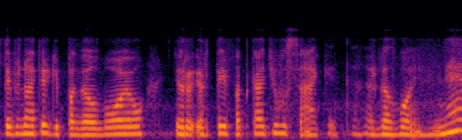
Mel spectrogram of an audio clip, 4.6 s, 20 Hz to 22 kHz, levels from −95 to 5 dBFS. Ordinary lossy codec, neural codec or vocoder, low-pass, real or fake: Opus, 16 kbps; none; 7.2 kHz; real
